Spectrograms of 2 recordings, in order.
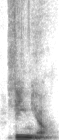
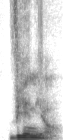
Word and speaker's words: Vigneault: We've all been debating about how to pronounce it properly. Vigneault. Vigneault.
